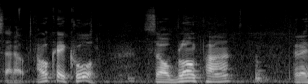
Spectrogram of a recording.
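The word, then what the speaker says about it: Blancpain: you cannot mess that out okay cool so Blanc pan did I say correctly yeah the intonation is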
